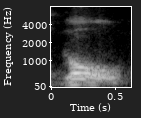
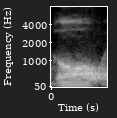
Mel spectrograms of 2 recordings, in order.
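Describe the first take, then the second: First: The vowel sounds like the one in 'dull'. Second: The vowel sounds like the one in 'call'. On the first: The speaker calls it right. "It's Gull. G U L L" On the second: The speaker calls it wrong. "It's not Gall"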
